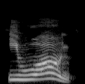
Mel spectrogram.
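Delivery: high, loud denial; frantic cry. A narrator's reading. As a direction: cry out in panic. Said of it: "Lenny cried frantically".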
